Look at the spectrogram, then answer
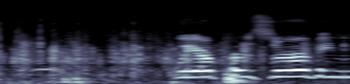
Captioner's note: applause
